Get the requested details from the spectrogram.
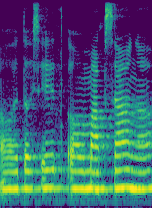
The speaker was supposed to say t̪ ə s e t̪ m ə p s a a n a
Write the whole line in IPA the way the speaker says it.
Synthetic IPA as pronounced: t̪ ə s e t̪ m a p s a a ŋ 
